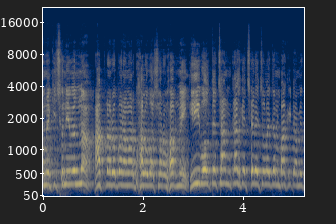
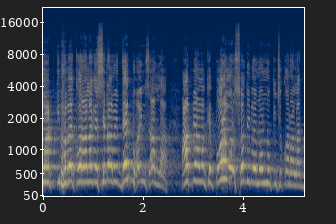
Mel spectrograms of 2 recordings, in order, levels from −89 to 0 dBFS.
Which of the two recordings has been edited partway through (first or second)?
first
